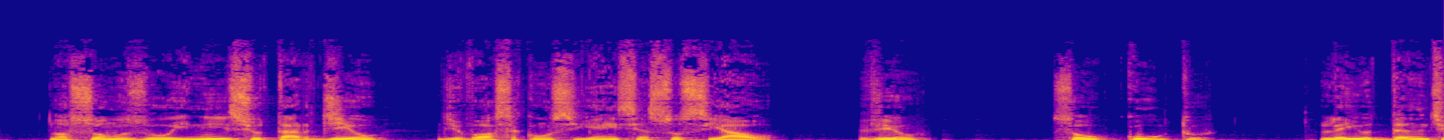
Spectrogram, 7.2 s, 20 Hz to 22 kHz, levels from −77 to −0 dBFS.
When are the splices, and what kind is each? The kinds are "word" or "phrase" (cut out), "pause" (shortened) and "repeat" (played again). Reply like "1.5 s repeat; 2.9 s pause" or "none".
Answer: none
